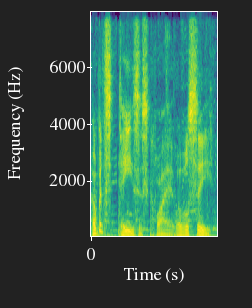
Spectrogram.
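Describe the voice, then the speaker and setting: A man chatting casually with his stream viewers, his voice a little rough and stuffy, rambling and laughing often. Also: low voice, sing-song, a little slow, sharp tone, soft background music. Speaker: livestreamer playing a roleplay dispatcher.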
